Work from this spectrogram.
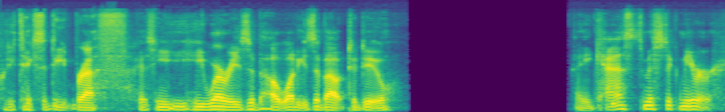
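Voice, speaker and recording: A man's voice: fairly low pitch, unhurried, a bit bright. A man playing a tabletop roleplaying game, casually thinking aloud in a hesitant way. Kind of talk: casual, improvised game play.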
